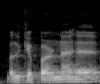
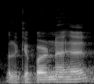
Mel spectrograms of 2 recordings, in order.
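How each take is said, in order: No difference in how they are said.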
